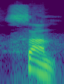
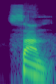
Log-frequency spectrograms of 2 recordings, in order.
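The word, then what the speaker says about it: 三: এখন তিন তিন কিভাবে বলবে চাইনিজে সেটা হচ্ছে সান সান এরকম তিনটা দাগ থাকবে একটার উপর একটা এটা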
